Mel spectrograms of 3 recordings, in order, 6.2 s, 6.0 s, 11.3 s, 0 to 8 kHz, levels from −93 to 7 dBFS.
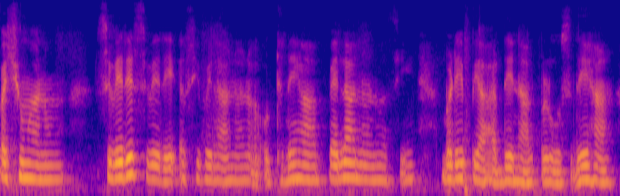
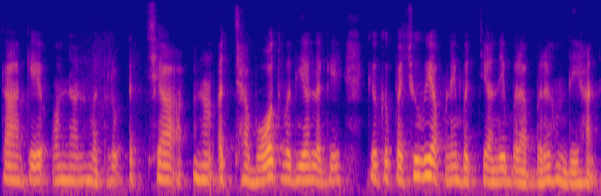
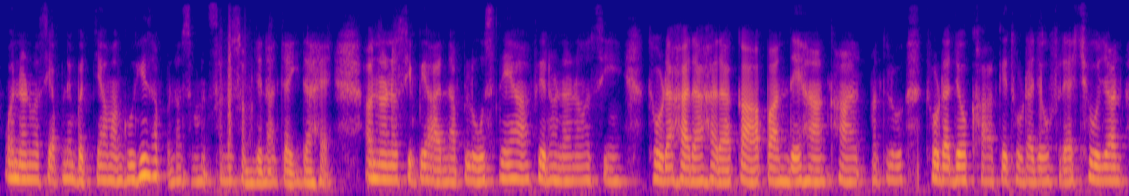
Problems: constant background noise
